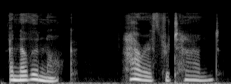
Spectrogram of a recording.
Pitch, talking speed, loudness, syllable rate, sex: 195 Hz, 105 wpm, -17 LUFS, 5.7 syllables/s, female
